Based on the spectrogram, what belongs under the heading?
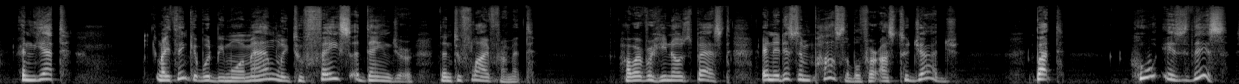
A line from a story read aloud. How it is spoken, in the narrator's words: exclaimed anxiously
